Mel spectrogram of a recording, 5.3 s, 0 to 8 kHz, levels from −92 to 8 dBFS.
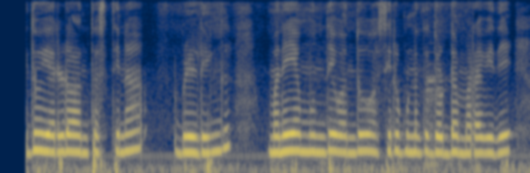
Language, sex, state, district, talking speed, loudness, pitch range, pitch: Kannada, female, Karnataka, Koppal, 125 wpm, -15 LUFS, 245-265 Hz, 255 Hz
